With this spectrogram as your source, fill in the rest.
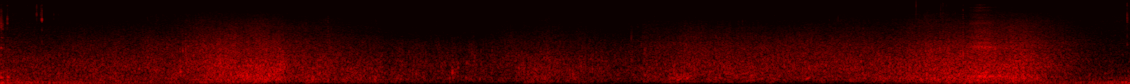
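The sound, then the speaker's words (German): Ocean waves rush in broad, swelling surges, building around two and ten seconds and easing between, with a steady hiss of surf filling the background and no voices. “Jetzt stehst du auf und schlenderst langsam von der Veranda hinunter und in die Richtung, aus der du das Meer rauschen hörst.”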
